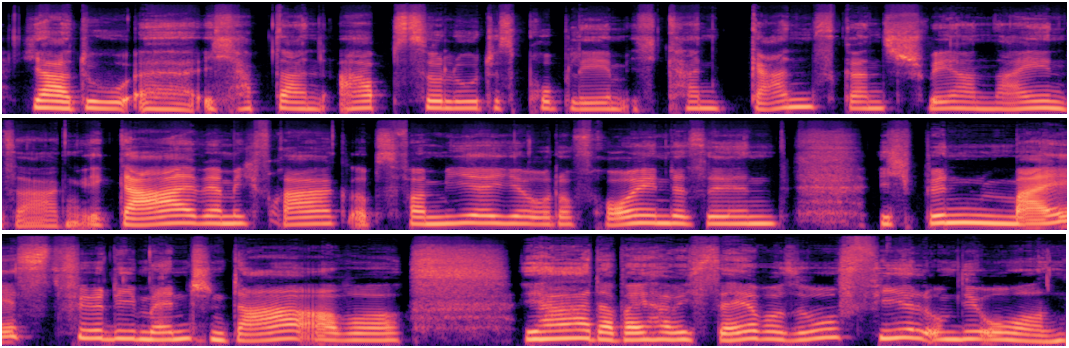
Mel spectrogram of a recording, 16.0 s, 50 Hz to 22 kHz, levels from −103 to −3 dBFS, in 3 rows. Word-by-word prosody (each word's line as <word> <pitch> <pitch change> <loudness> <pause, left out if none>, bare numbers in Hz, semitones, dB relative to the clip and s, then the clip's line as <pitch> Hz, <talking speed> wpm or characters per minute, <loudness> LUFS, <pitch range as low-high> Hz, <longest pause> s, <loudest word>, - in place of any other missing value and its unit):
Ja, 215 -2 +6
du, 195 -1 -1
äh, 175 -3 -4
ich - - -4
habe 195 0 -10
da 205 -3 -1
'n 185 -1 -7
absolutes 210 0 -2
Problem. 185 -2 -7
Ich - - -12
kann 200 -1 -7
ganz, 230 +7 -3
ganz 200 +1 -3
schwer 200 0 -3
nein 190 +2 -3
sagen. 160 -2 -8
Egal 205 +6 +5
wer 230 0 +2
mich 225 -1 -2
fragt, 210 +2 -1
ob's - - -7
Familie 225 +1 0
oder 205 0 -5
Freunde 225 +4 0
sind. 220 +1 -1 0.4
Ich 210 -2 -5
bin 240 -1 +3
meist 150 - +3
für 260 -2 0
die 250 +1 -1
Menschen 230 -1 +1
da, 200 +6 +3
aber 205 0 0 0.6
ja, 250 +3 +5
dabei 215 -2 +4
habe 220 0 +1
ich 225 - -1
selber 230 +3 +2
so 250 +7 -1
viel 275 -2 0
um 230 0 0
die 240 +1 0
Ohren. 195 -5 -1
215 Hz, 160 wpm, -24 LUFS, 200-230 Hz, 0.6 s, Ja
